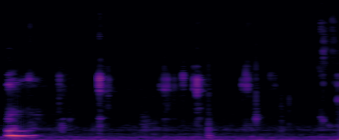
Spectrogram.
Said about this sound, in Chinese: 我也不知道吃香蕉的声音明显不明显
